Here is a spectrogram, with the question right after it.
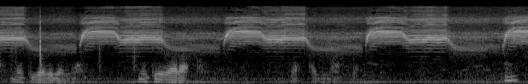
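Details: Cicada in Thailand, filmed from a distance, that flies off repeatedly and resumes calling the moment it lands: loud, shrill buzzing phrases about a second long, swelling and fading at each end, repeating with brief gaps; a man talks softly beneath.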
